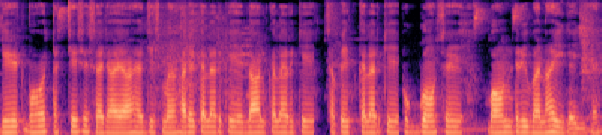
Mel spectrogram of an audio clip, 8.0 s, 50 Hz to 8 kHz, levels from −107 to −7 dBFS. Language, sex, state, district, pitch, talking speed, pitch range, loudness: Hindi, male, Chhattisgarh, Balrampur, 125 Hz, 165 wpm, 120-130 Hz, -27 LUFS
